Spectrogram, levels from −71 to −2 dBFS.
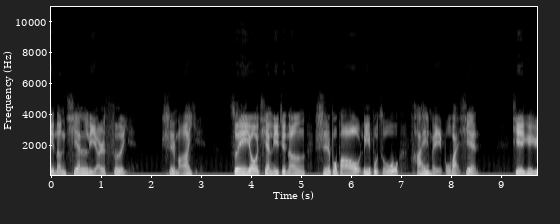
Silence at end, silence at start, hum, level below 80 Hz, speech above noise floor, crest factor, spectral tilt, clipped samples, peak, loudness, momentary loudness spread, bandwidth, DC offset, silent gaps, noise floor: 0 s; 0 s; none; -56 dBFS; 38 dB; 18 dB; -7.5 dB/octave; under 0.1%; -6 dBFS; -22 LUFS; 11 LU; 9.4 kHz; 1%; none; -60 dBFS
